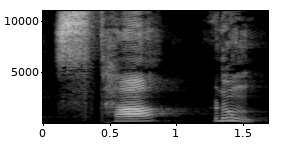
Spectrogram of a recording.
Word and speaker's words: स्थाणु: आधे स का उच्चारण इस तरह से करना है, स, ये होता है आधा स, था। आप स्तुति बोलते हो, गलत है। ये आधा स ऐसे बोल के स्थाणु, णु के साथ आधार स्थाणुर।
